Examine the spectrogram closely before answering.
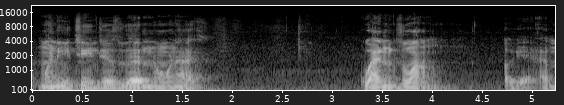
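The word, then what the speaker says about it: qianzhuang: the okay it's a it's two words Chun Jang China Chun Jang China but the it's not j i NG it's z h u Ng okay I can't use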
